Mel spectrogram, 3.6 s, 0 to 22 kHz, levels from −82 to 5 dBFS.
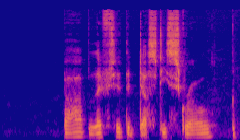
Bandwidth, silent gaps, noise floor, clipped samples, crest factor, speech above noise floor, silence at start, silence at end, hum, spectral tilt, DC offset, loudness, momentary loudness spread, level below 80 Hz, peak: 17 kHz; none; -70 dBFS; under 0.1%; 22 dB; 49 dB; 0.95 s; 0.05 s; none; -2 dB/octave; under 0.1%; -20 LUFS; 16 LU; -64 dBFS; -2 dBFS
